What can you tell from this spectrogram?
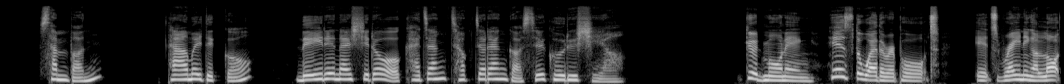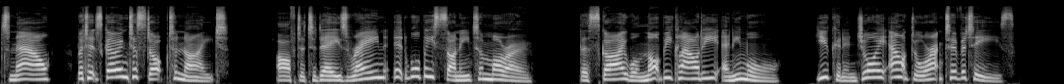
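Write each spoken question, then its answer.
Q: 다음을 듣고 내일의 날씨로 가장 적절한 것을 고르시오.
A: 맑음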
